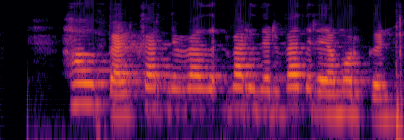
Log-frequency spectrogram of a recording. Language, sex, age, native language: Icelandic, male, 13, Icelandic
